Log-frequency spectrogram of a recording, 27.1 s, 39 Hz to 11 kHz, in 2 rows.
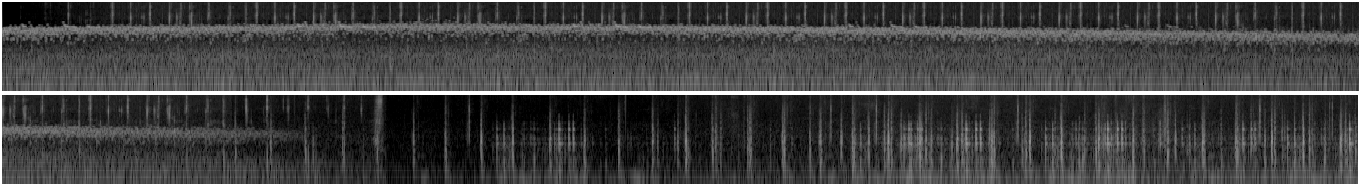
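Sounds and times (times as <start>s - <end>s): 
birds: 0.2s - 17.4s, 18.1s - 27.1s
crunching: 0.5s - 27.1s.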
